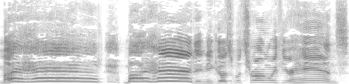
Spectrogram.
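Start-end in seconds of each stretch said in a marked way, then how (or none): 0.0-2.0 very high, very slow, drawn-out panicked cry, acted. Recounting running up to their brother with bloody hands: retelling a scream. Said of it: "I'm like screaming".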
